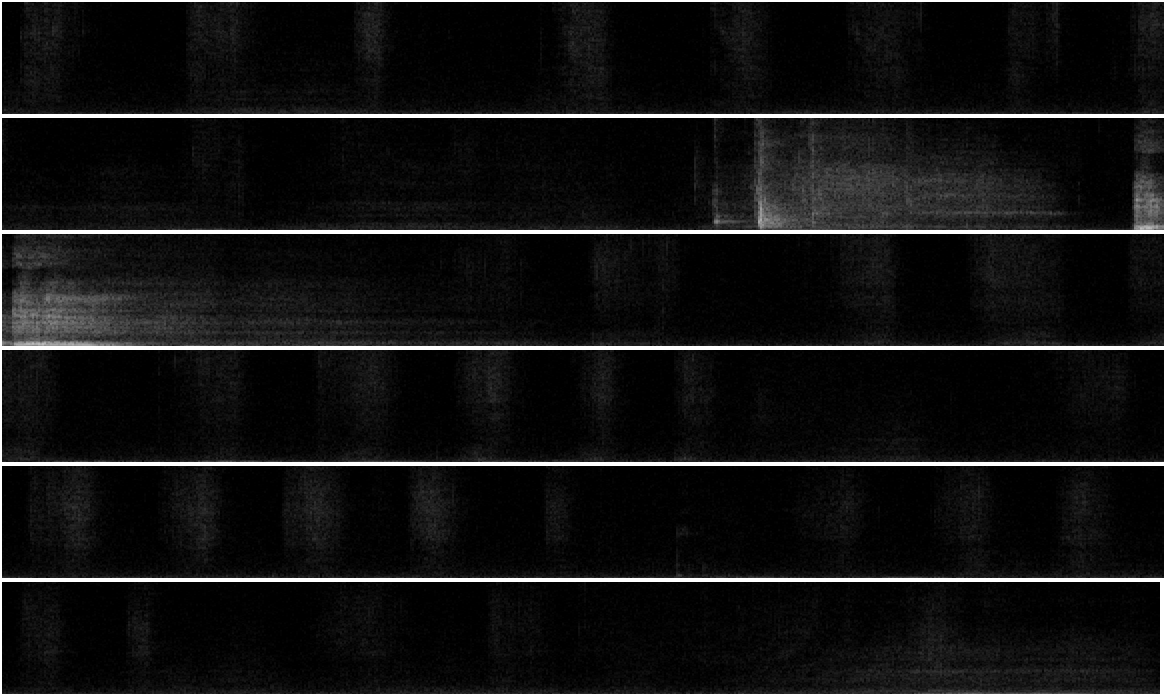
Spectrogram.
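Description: Safety razor being drawn in short, faint scraping strokes over lathered stubble. About seven and nine seconds in, two loud throat or breath noises, like a cough or a sneeze, each falling in pitch.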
